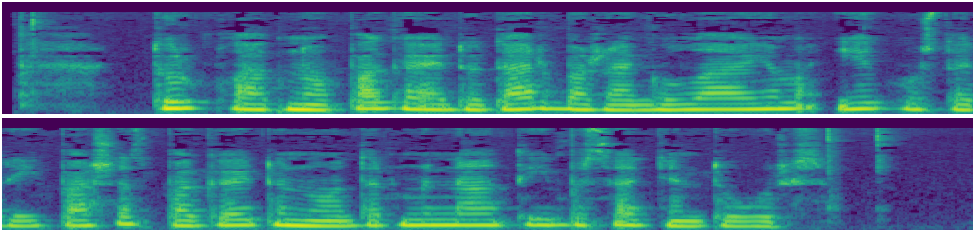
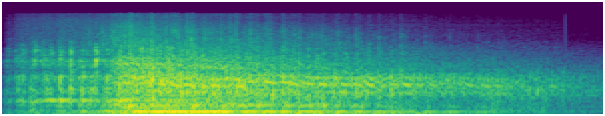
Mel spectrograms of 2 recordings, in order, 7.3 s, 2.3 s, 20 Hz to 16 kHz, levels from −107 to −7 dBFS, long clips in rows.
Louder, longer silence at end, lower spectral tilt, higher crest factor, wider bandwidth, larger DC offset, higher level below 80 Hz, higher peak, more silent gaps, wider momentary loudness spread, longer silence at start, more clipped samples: second, -21 LUFS vs -15 LUFS; first, 0.35 s vs 0.2 s; about the same, -6.5 dB/octave vs -7.5 dB/octave; about the same, 14 dB vs 16 dB; first, 11.5 kHz vs 7.8 kHz; neither; second, -58 dBFS vs -30 dBFS; second, -6 dBFS vs 0 dBFS; neither; second, 11 LU vs 21 LU; about the same, 0.05 s vs 0.05 s; neither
